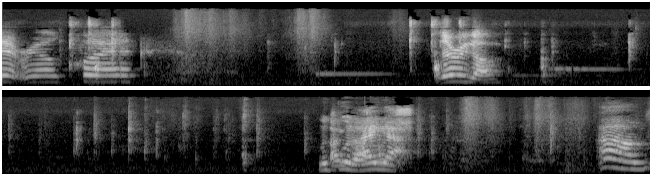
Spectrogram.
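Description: Soft menu clicks sound from a television speaker.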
